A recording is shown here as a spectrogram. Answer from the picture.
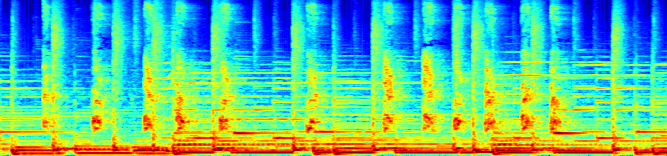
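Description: Background music with a steady beat, with a young corgi yipping and barking over it.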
